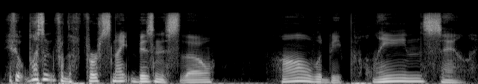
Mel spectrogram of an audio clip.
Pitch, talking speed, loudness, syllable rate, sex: 125 Hz, 175 wpm, -20 LUFS, 4.3 syllables/s, male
